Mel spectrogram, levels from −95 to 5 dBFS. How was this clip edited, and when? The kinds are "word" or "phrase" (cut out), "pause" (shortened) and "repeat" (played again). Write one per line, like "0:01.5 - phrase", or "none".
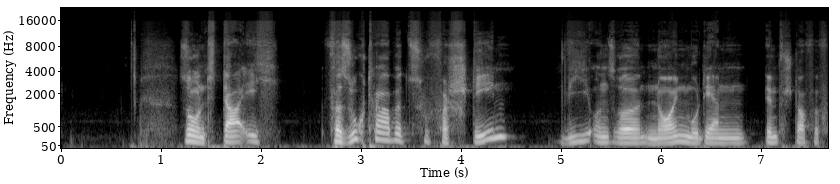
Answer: none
